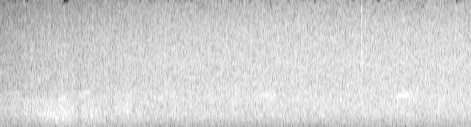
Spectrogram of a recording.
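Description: Heavy rain pouring down, a steady even hiss of a downpour that swells in the first half second and then holds level.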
